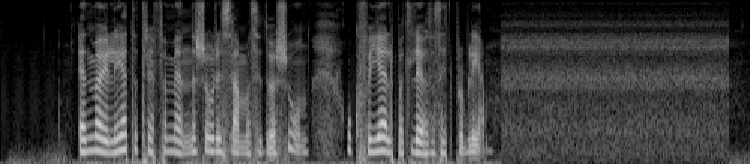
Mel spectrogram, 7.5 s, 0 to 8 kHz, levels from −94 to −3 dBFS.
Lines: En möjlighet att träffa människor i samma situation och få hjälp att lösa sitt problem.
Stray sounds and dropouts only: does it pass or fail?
pass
